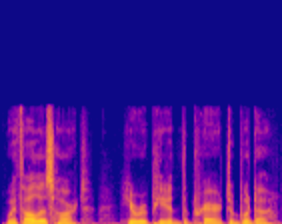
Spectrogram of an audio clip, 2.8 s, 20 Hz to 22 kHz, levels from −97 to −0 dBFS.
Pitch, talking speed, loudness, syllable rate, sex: 105 Hz, 210 wpm, -18 LUFS, 5.3 syllables/s, male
